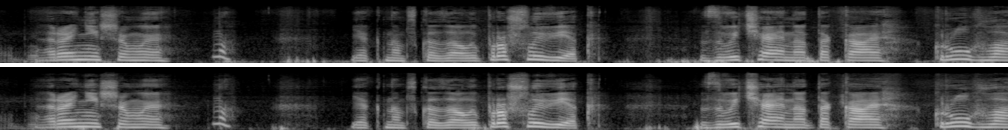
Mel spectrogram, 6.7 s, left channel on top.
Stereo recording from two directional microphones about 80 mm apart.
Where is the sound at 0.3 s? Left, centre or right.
Left.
